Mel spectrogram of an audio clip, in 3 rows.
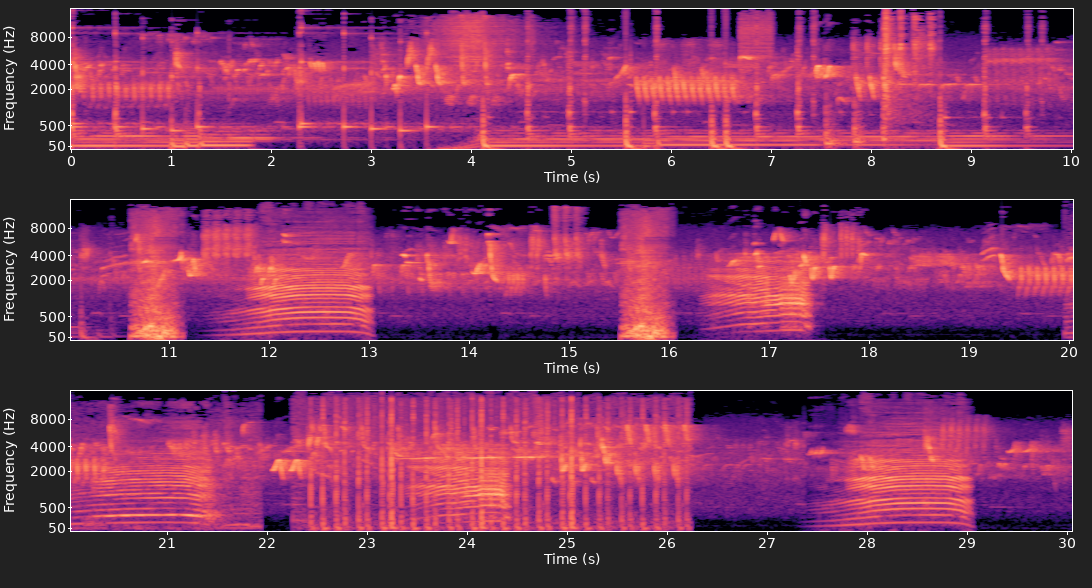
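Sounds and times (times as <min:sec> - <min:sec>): cow mooing: 0:20.0 - 0:22.0, 0:27.6 - 0:29.1
rapid clicking: 0:22.3 - 0:26.3.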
